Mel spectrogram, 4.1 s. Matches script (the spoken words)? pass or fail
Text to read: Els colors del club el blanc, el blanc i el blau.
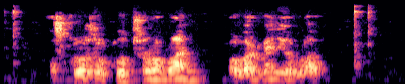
fail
